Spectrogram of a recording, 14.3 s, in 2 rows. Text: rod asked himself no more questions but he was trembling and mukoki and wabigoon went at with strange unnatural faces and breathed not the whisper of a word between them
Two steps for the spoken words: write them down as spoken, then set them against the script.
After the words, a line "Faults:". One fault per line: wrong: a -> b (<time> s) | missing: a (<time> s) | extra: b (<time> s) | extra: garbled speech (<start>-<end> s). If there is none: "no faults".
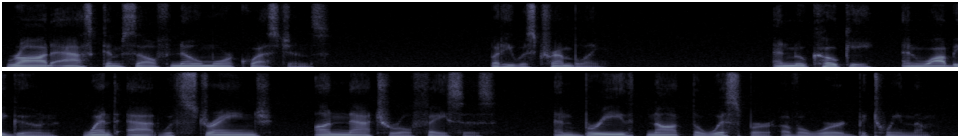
rod asked himself no more questions but he was trembling and mukoki and wabigoon went at with strange unnatural faces and breathed not the whisper of a word between them
Faults:
no faults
